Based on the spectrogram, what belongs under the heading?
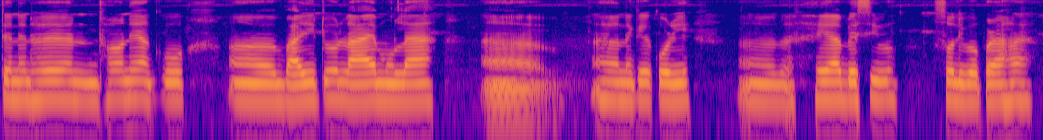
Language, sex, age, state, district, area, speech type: Assamese, female, 30-45, Assam, Dhemaji, rural, spontaneous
